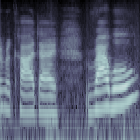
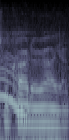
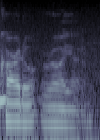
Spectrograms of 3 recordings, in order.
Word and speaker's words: Ricardo Rawal: Ricardo Raul.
